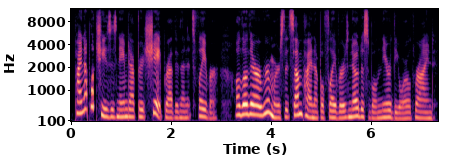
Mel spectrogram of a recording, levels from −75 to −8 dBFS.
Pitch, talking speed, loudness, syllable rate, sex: 220 Hz, 205 wpm, -19 LUFS, 6.5 syllables/s, female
